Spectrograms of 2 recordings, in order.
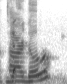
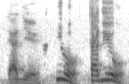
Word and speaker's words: Tadieu: Is it Dr. Tardo? Dr. Tadieu. Tadieu. Yes, Tadieu.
